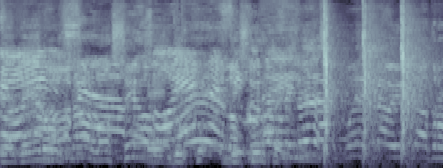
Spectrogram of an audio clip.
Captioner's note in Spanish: Hablan al unísono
